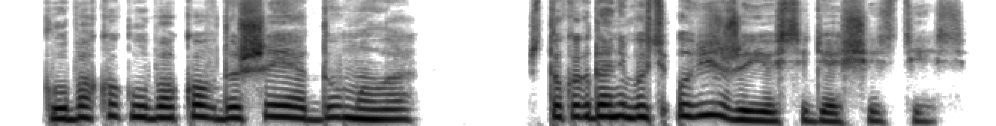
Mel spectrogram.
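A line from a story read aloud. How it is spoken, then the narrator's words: Quiet. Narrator (Russian): тихо сказала Лиссандра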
